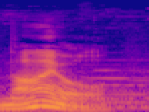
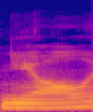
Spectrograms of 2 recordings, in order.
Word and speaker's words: Nial: O'Neal from Paper Moon but Neal I think most people are pronouncing it like Nile with like a long eye but the Katakana does say a short eye uh ni so Neal this is another uh case where the two vowels together are pronounced separately I personally think neol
